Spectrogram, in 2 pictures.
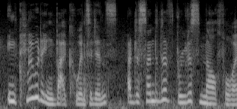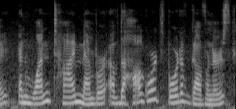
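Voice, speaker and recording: A woman's voice: lowish voice, a little mellow. A woman reading a story aloud expressively, with careful, theatrical phrasing. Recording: clearly noisy background.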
